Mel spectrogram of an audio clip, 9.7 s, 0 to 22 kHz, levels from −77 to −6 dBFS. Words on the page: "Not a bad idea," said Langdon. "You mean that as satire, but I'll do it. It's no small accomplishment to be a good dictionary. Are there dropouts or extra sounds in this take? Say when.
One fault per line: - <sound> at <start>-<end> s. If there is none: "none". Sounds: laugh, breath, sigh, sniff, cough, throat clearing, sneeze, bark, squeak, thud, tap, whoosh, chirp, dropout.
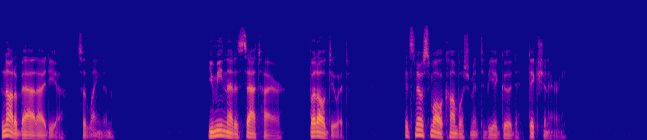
none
